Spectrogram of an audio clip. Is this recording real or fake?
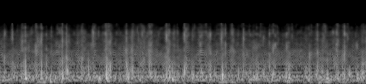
fake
